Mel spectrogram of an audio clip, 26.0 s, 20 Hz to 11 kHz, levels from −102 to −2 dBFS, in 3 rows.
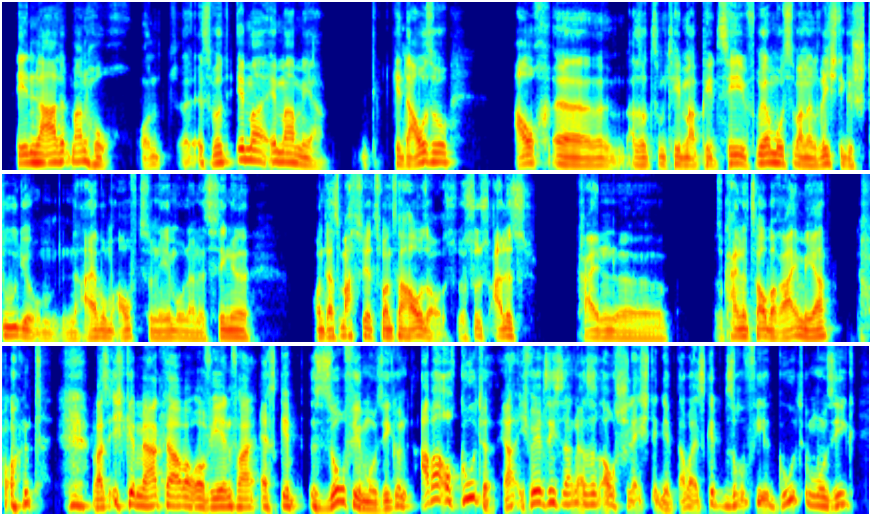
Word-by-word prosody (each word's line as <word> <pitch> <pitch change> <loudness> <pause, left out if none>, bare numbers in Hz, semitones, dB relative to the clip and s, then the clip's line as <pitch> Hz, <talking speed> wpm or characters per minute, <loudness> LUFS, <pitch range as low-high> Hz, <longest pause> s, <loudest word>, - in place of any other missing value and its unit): den 125 +2 +3
ladet 130 +2 +4
man 140 0 +1
hoch 105 -4 -5
und, - - -9 0.2
äh, - - -10
es - - -5
wird 130 +2 0
immer, 160 -4 +3
immer 135 -2 +2
mehr. 85 - -3 0.6
Genauso 130 +6 +2 0.6
auch, 115 +1 +1
äh - - -8 0.7
also 100 0 -3
zum 100 +2 -7
Thema 100 -5 0
PC. 115 +2 -1
Früher 125 +2 +2
musste 120 -4 +2
man 100 -2 +2
in 90 - 0
'n - - -7
richtiges 110 -5 -1
Studio, 115 -5 0
um 75 -1 -10
'n 80 +2 -10
Album 90 +4 -1
aufzunehmen 90 -1 -4
oder 85 -2 -5
'ne 75 - -7
Single, 95 -3 0 0.6
und 95 0 -3
das 95 0 +1
machst 110 -1 -1
du 120 - 0
jetzt 105 - -2
von 105 -2 +2
zu 110 - +2
Hause 100 0 +3
aus. - - -11
Das 85 0 -11
ist 110 -3 -6
alles 100 0 -1 0.5
kein, 90 +1 -3
äh 80 -2 -5 0.5
also - - -17
keine 105 +1 +2
Zauberei 95 -2 +2
mehr. 105 +2 +2 0.4
Und - - -1 0.5
was 120 0 +2
ich 135 - 0
gemerkt 145 -3 +4
habe 135 -1 +5
auf 120 -2 +3
jeden 125 +2 +3
Fall, 120 -2 +1
es 130 - -1
gibt 135 0 -1
so 125 - +3
viel 145 - +2
Musik 100 +2 0
und 135 -1 -3
aber 235 +1 +4
auch 215 - +2
gute, 250 +4 +3
ja? - - 0
Ich - - -8
will 180 - +8
jetzt 185 -2 +2
nicht 185 -2 +3
sagen, 160 0 -2
dass 155 - -1
es 160 - 0
auch - - +1
schlechte - - -6
gibt, - - -5
aber - - -1
es 100 - -6
gibt 135 -7 -1
so 145 +4 -3
viel - - -2
gute 165 - -2
Musik, 145 +2 -1
110 Hz, 195 wpm, -23 LUFS, 95-135 Hz, 0.7 s, will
